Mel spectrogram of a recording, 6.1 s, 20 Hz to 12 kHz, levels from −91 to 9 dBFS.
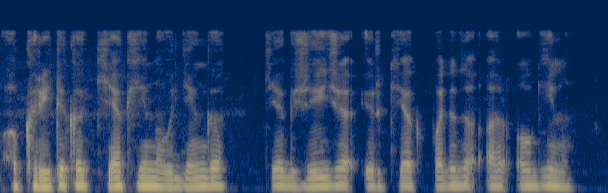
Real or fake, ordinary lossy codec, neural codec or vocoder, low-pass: fake; AAC, 64 kbps; codec, 16 kHz, 6 kbps, DAC; 7.2 kHz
